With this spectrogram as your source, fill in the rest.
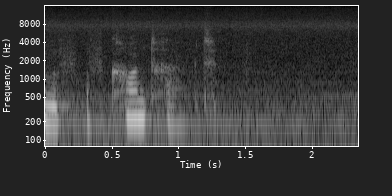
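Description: A young woman speaks quietly up close.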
